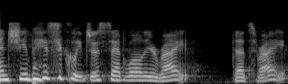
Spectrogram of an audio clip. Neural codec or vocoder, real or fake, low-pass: codec, 16 kHz in and 24 kHz out, 2.2 kbps, FireRedTTS-2 codec; fake; 7.2 kHz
